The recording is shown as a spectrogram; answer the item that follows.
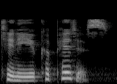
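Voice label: "Tinea Capitis", English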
